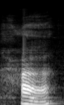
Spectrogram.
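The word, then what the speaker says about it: حاء: J G then is the letter ha and this is some people mistake it as the letter H in English the letter gauge in English has a different sound this hat is very specific to Arabic language its sound source is somewhere here on the top of the throat ha and we will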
